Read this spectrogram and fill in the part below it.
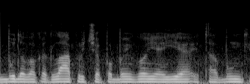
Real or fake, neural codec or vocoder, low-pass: real; none; 7.2 kHz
